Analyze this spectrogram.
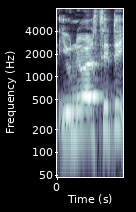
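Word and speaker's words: university: ঠিক আছে, এরকমভাবে এখানে there is ইউনিভার্সিটি ইন our district, তো আমাদের এখানে দেখো ইউনিভার্সিটি এর আগে কী হবে, এখানে ইউটা তো ভাওয়েল কিন্তু এর উচ্চারণ হচ্ছে ইউ এর মতো, তো তার জন্য আমাদের এখানে অ্যান হবে না, এটা হবে এ।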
